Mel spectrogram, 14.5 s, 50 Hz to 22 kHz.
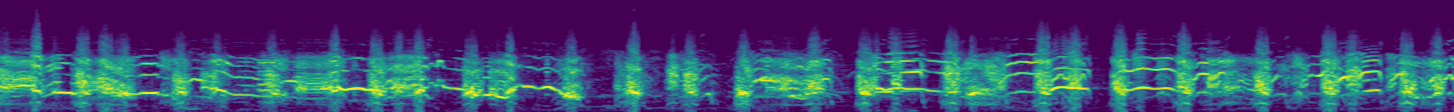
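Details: Excited Huskies in four-dog sled teams at the Rendlesham start, January 2016, keep up a steady clamour of wavering yowls and quick repeated barks, briefly dipping twice before the noisy chorus resumes.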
